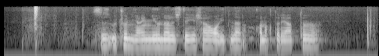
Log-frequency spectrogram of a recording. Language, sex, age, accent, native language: Uzbek, male, 18-24, Namangan, Uzbek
